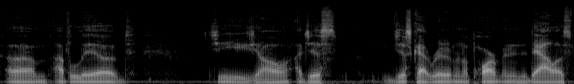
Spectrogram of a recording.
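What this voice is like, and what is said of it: South Louisiana accent. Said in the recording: “I love your accent ... born and raised in South Louisiana”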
